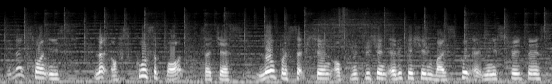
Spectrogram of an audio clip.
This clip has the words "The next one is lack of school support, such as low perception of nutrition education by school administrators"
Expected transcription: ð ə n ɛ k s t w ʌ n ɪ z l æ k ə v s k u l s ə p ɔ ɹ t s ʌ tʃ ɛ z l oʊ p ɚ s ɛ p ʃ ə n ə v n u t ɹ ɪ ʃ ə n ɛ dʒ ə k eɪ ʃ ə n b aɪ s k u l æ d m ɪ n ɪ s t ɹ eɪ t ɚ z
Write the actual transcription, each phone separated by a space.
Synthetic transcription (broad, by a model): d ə n ɛ k s t w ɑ n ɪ s l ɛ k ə f s k u l s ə p ɔ t s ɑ tʃ ɛ s l oʊ p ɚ s ɛ p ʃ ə n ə f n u t ɹ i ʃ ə n ɛ dʒ ə k eɪ ʃ ə n b aɪ s k u l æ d m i n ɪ s t ɹ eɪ t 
